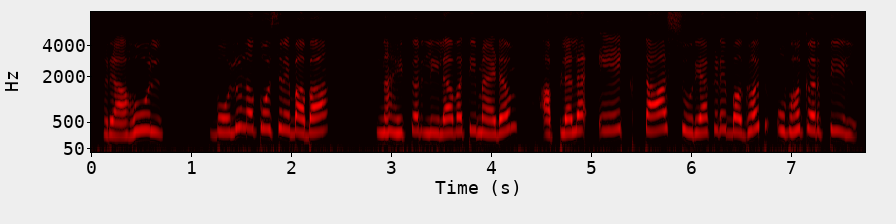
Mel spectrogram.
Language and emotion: Marathi, fearful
